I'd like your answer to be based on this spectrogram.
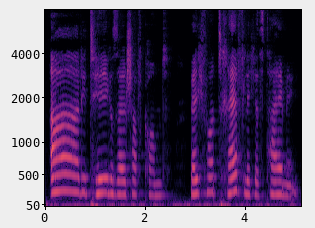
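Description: Woman reading as a vain, grandiose male griffin, slow and lordly, storybook voice. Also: mid-range voice, steady tone, natural voice. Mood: pompous. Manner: grandiose, off-key singing. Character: pompous male griffin, self-styled count.

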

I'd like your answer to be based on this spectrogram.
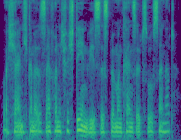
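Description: A shy, downtrodden teenage boy, as a woman voices him tells his story in an amateur audio drama. The voice has a strongly gravelly, husky texture. The narration is hesitant and subdued. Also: mid-range voice, completely flat delivery, fast talker.

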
